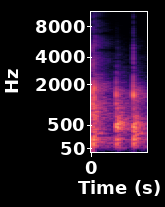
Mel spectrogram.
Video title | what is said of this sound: কলকাতার বেস্ট সন্ধান ৮ ঘণ্টা চেষ্টা করলেও ভাঙবে না দরজা - দেখতেও কাঠ, হাত দিলেও খাট কিন্তু এ নয় কাঠ | আপনার নক করলে নকিং আওয়াজটাও আপনার কাঠের মতনই আসবে।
